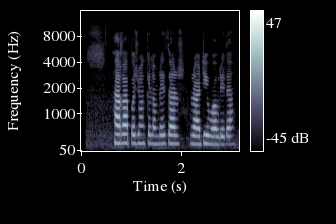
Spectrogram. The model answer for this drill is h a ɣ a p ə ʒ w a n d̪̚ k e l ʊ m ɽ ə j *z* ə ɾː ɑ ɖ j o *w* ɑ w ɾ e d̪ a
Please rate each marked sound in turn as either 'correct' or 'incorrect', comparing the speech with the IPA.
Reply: correct, correct

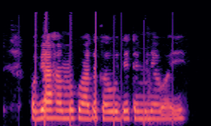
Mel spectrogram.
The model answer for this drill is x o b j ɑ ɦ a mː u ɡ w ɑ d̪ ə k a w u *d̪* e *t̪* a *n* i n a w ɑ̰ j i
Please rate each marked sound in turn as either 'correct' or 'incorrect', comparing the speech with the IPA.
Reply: correct, correct, incorrect

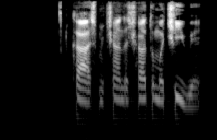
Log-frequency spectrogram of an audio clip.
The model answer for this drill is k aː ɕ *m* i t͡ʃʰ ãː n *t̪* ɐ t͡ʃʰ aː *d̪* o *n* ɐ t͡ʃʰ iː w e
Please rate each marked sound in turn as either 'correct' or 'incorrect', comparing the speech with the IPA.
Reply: correct, incorrect, incorrect, incorrect

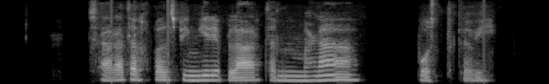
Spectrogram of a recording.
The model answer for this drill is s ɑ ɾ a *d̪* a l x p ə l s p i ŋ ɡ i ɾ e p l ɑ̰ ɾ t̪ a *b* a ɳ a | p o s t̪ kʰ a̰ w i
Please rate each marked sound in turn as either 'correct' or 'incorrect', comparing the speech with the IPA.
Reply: incorrect, incorrect

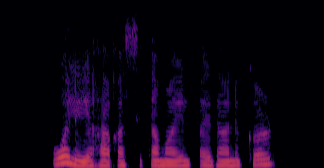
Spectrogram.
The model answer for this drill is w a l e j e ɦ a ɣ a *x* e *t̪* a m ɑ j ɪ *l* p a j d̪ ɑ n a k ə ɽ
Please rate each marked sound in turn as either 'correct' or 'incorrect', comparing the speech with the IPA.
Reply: incorrect, correct, correct

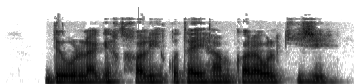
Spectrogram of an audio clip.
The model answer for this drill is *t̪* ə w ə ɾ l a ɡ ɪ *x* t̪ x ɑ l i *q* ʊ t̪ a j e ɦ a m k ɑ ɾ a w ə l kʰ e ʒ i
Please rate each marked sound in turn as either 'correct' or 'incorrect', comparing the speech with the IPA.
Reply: incorrect, correct, correct

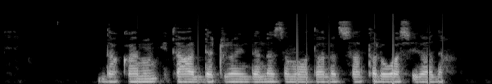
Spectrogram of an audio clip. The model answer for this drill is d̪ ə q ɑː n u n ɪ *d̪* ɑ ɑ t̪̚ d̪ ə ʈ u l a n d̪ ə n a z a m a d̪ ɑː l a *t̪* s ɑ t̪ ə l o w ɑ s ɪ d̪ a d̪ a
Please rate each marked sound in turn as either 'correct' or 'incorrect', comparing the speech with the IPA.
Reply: incorrect, correct

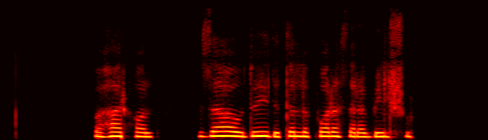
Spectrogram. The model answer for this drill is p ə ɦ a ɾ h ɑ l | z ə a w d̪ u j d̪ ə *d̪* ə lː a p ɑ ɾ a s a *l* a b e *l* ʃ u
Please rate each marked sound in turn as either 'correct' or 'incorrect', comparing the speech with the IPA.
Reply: incorrect, incorrect, correct

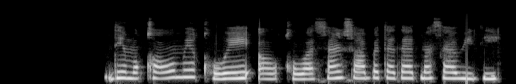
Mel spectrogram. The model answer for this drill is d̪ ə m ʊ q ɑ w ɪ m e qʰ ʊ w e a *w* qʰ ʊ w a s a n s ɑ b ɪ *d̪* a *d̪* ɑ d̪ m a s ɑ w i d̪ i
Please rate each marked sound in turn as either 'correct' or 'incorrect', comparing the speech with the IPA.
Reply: correct, incorrect, correct

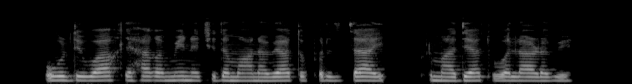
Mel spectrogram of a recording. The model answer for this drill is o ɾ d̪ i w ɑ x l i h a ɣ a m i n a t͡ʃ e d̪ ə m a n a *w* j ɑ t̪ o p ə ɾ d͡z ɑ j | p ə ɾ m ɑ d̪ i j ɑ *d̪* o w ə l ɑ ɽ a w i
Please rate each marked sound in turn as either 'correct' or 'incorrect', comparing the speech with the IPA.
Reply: correct, incorrect

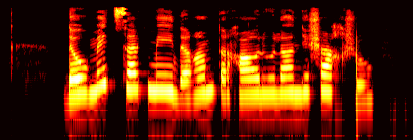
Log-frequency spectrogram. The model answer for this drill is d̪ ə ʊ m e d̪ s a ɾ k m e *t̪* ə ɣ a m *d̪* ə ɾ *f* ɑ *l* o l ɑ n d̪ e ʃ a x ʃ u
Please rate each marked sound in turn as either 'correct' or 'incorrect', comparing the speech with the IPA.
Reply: incorrect, incorrect, incorrect, correct

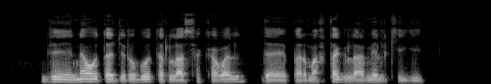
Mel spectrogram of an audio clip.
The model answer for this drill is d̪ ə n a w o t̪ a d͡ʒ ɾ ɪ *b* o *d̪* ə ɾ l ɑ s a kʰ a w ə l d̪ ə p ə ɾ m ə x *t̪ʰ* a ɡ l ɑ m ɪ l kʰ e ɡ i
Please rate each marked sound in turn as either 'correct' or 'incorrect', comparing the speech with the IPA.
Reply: correct, incorrect, incorrect

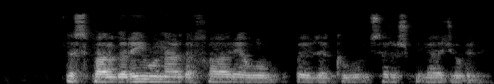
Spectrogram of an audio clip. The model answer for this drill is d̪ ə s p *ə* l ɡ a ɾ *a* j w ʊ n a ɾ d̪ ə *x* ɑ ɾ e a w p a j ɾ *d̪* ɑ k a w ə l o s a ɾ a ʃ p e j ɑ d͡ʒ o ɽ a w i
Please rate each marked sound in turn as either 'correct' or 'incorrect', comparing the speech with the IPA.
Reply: incorrect, incorrect, correct, correct

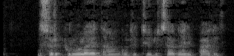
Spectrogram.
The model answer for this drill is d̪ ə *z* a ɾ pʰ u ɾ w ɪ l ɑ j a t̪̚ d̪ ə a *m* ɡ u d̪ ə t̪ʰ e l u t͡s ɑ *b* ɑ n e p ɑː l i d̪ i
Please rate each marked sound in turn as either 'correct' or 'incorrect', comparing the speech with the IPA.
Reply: incorrect, incorrect, incorrect

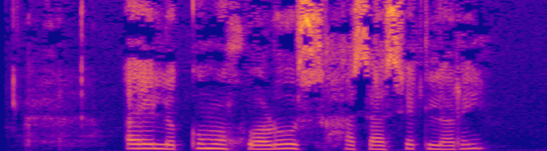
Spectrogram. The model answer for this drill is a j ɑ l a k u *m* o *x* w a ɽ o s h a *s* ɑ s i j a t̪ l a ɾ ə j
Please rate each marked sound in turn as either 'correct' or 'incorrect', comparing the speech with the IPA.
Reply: correct, correct, correct

